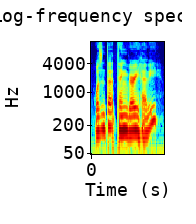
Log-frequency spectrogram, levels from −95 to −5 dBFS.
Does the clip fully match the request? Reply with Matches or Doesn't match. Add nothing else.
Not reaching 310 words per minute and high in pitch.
Doesn't match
